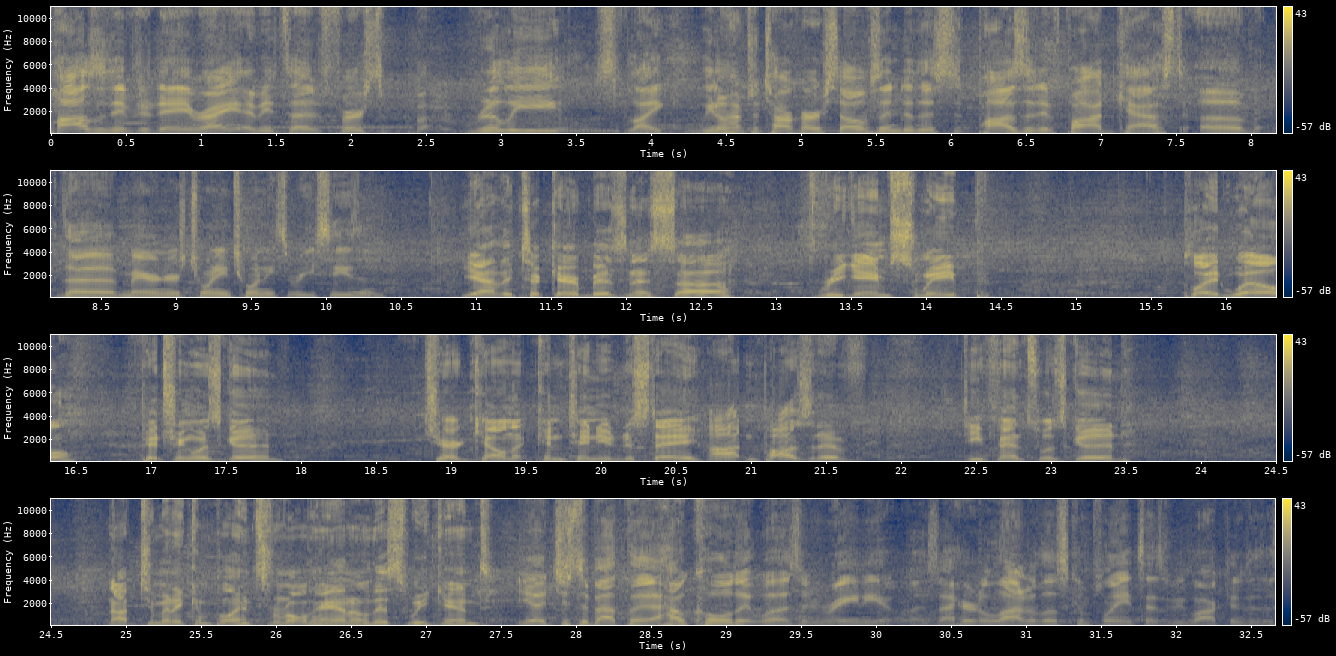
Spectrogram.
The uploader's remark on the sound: Recorded at Murphy's Irish Pub on 45th. Recorded at Murphy's on 45th.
